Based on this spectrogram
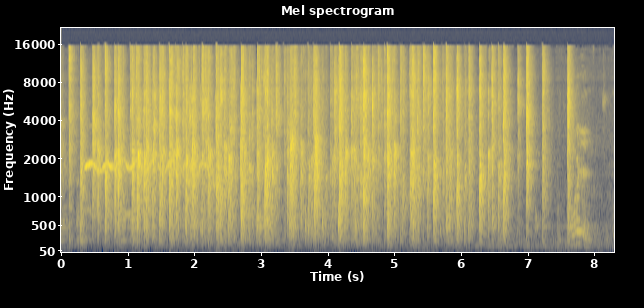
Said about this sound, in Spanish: Muchas gracias, un aplauso para todos los que han aguantado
